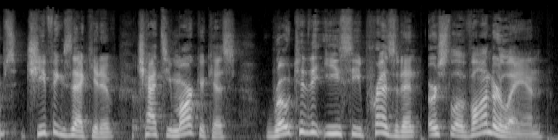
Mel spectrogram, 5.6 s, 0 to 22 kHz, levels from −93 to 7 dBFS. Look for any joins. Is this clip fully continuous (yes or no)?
no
